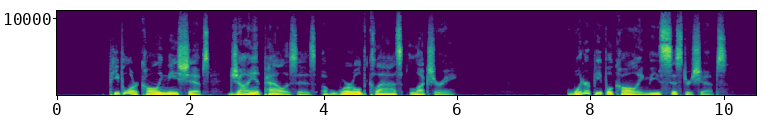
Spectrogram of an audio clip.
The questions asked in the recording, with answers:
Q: What are people calling these sister ships?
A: People are calling these sister ships giant palaces of world-class luxury.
